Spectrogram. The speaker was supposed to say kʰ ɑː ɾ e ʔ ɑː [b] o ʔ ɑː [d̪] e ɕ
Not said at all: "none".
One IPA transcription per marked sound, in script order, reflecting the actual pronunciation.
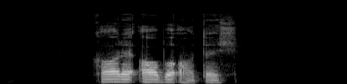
b, t̪

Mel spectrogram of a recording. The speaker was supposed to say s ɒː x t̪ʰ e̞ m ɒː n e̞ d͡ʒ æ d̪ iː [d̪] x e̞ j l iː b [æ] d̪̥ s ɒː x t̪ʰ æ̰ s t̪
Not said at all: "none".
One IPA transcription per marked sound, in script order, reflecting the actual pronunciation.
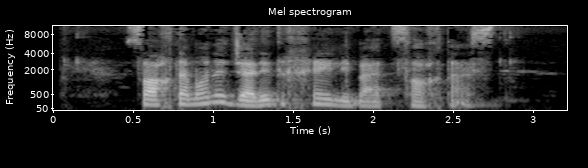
d̪, æ

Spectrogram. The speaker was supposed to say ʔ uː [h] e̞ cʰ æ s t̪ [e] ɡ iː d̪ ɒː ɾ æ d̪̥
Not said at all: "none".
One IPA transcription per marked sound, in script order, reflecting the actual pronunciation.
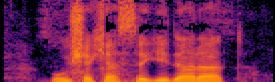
ʃ, e

